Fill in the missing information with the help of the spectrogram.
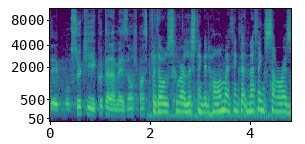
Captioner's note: speaking French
